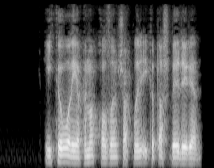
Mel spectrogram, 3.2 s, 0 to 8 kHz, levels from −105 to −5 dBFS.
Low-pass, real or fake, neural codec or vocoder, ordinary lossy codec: 7.2 kHz; fake; codec, 16 kHz, 0.5 kbps, FunCodec, trained on LibriTTS, 25 frames a second; MP3, 64 kbps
